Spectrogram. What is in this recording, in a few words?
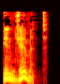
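"enjambment", British English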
